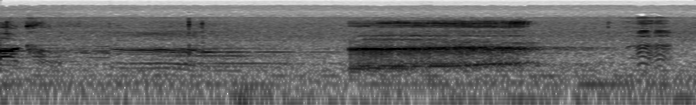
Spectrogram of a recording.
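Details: Burping while eating: a drawn-out, low, throaty voiced burp after some quiet noises.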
